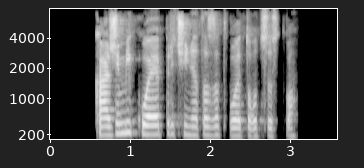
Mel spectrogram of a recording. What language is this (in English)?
Macedonian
